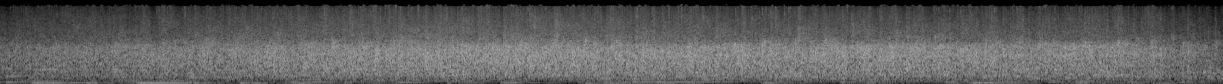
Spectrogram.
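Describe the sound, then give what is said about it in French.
Sustained, dense applause from a large theatre audience after a performance of the comedy Le Mariage de Figaro, with 12 consecutive curtain calls, a steady roar of many hands clapping at once that never lets up or fades. “Les applaudissements n'en finissent pas.”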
